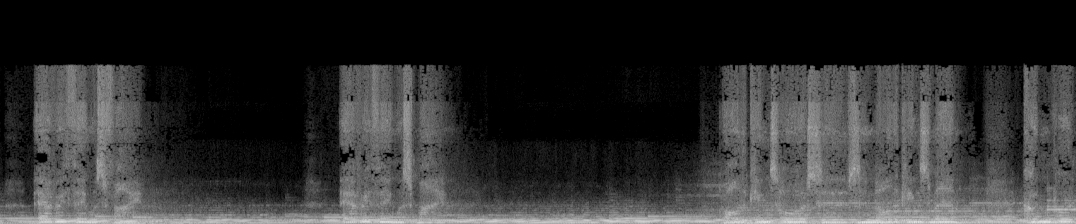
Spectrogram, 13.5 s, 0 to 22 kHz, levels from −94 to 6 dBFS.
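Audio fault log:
No technical faults can be heard anywhere in the signal.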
